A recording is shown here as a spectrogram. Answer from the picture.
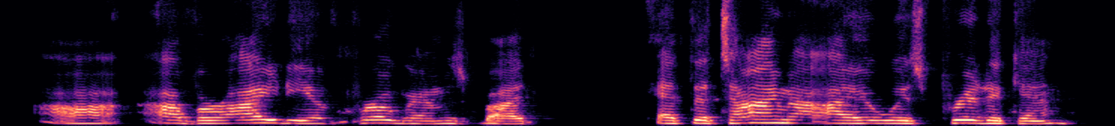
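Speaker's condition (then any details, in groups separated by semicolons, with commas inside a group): Multiple sclerosis; quadriplegic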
